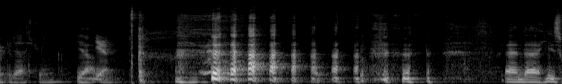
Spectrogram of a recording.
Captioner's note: group laughs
